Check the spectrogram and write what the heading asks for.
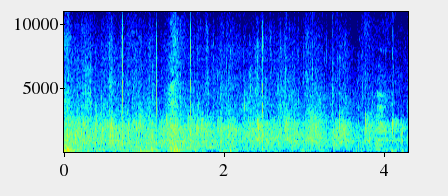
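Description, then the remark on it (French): An audience applauds three speakers steadily, a dense wash of many hands clapping at once, sustained and fairly loud throughout with no voices standing out. “On vous applaudit tous les trois et on va prendre vos questions.”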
